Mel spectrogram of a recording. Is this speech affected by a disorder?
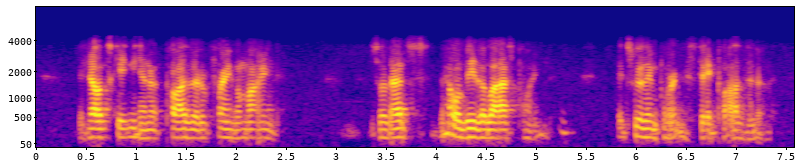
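Yes: Parkinson's disease; left-sided onset, smell and taste loss first, left index finger tremor, no medication, one brain therapy; left hand weakness and poor dexterity, shuffle walking, freezing about two years, brain fog, daily exercise.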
